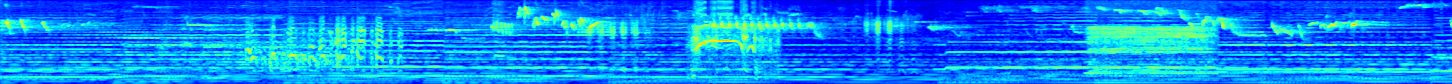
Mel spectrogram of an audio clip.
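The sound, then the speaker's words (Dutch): A rooster crows once amid busy farmyard sounds, with sheep bleating and birds chirping throughout a steady outdoor background. “Hoor je de haan?”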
